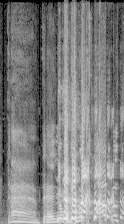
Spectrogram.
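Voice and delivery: grand, loud, swooping, echoing god voice. Recalling a YouTube Rewind joke, the speaker does an echoing God's voice. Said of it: "like an echoing like God's voice".

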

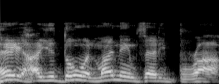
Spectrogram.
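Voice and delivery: bad, overdone, terrible New York accent. Mocking the actor playing Eddie Brock: bad New York accent, Eddie Brock. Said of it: "the worst New York accent I've ever seen".

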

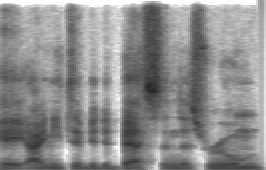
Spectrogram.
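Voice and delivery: ordinary talk

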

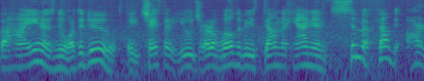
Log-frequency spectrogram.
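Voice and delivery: ordinary delivery, nothing marked

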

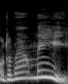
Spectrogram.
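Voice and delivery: tiny, squeaky little voice at a very high pitch. Narrator reads Piglet's line as he looks up, in a squeaky Piglet voice. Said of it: "said in his squeaky voice".

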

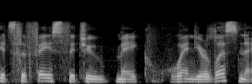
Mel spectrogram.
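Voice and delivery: ordinary talk

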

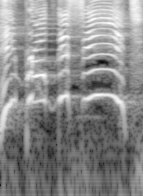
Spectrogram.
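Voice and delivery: very high-pitched, slow, deliberate shout. Retelling a passenger's reaction on a flight: imitating someone shouting. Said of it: "And she shout".

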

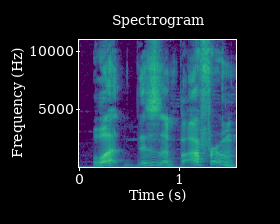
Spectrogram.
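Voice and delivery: terrible, high-pitched put-on Korean accent. Voicing a character in a scene with Yuki: terrible Korean accent. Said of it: "That was a terrible Korean impression there".

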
